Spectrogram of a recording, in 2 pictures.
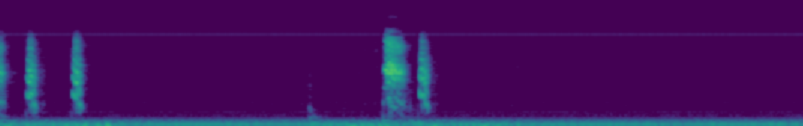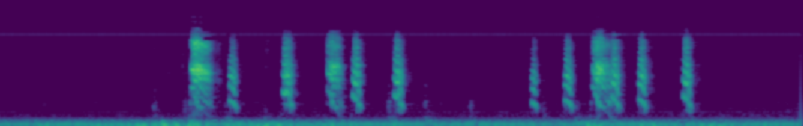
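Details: Western jackdaws calling at a nest box amid unrest, short harsh broadband calls in scattered bursts of two to six, with quiet gaps between and a low steady hum beneath.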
